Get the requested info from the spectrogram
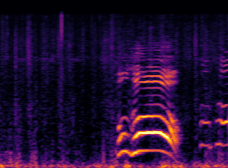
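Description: A high-pitched voice calling out the name "Congcong" in two drawn-out syllables, starting about a second in, over a faint low rumble.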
